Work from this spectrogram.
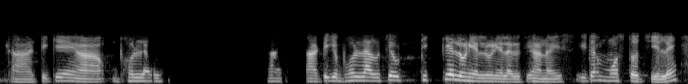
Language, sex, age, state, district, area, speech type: Odia, male, 30-45, Odisha, Nabarangpur, urban, conversation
